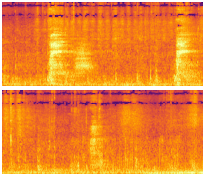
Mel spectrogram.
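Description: Skeleton gun being squeezed three times, about two and a half seconds apart, pumping two-part chemical anchor resin from its cartridge into a drilled hole.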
